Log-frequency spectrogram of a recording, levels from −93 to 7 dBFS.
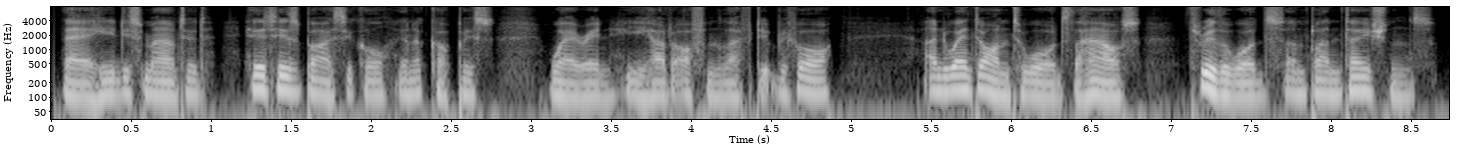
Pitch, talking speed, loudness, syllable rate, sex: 110 Hz, 185 wpm, -20 LUFS, 5.9 syllables/s, male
